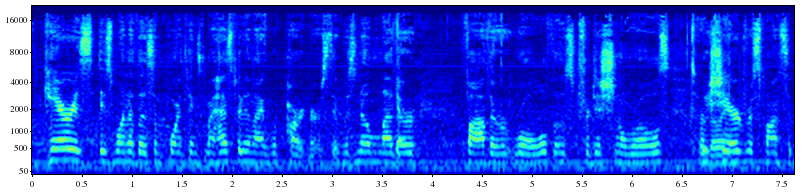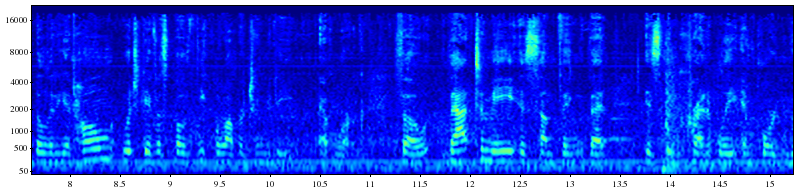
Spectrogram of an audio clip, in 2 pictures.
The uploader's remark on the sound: Studio on the road (again) to the 2023 HR Technology Conference & Exposition , held October 10–13 in Las Vegas. HR Tech 2023.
